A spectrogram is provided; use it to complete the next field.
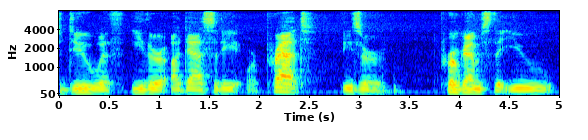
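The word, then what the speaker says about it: Praat: Pratt, which is actually pronounced Prat because it's Dutch. But you know what? I'm not Dutch. I'm going to say Pratt.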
